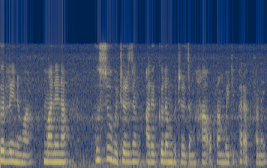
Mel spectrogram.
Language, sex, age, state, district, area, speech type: Bodo, female, 18-30, Assam, Kokrajhar, urban, spontaneous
